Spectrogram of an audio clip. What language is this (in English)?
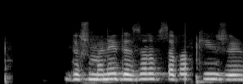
Pashto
